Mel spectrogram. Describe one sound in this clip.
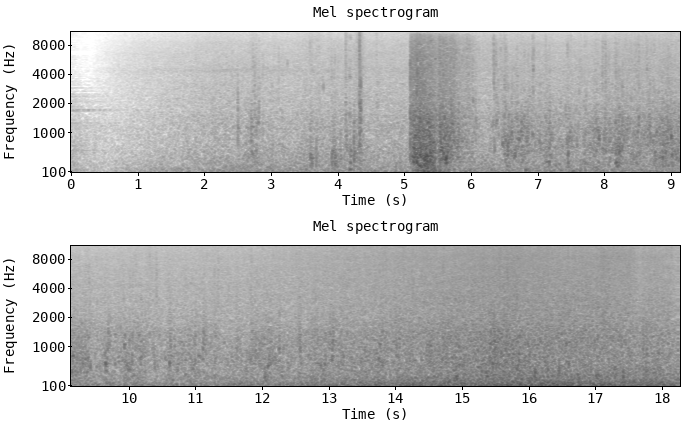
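A waterfall roars and grows steadily louder.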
